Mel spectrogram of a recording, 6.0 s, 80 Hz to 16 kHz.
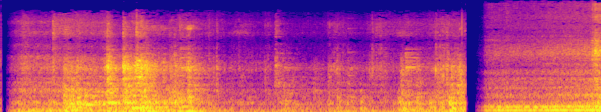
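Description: Komatsu D155A crawler bulldozer's diesel engine running under load, with steel tracks clanking and grinding as it crawls down the trailer ramp. The sound drops out briefly about three-quarters of the way through, then comes back as a steadier engine drone.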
